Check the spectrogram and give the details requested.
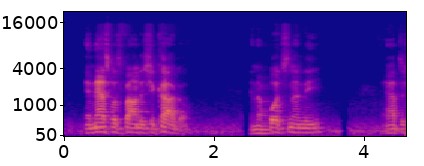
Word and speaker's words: Chicago: his family up the Mississippi in Chicago at Chicago that's how you pronounce it a Chicago yes I'm a CH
